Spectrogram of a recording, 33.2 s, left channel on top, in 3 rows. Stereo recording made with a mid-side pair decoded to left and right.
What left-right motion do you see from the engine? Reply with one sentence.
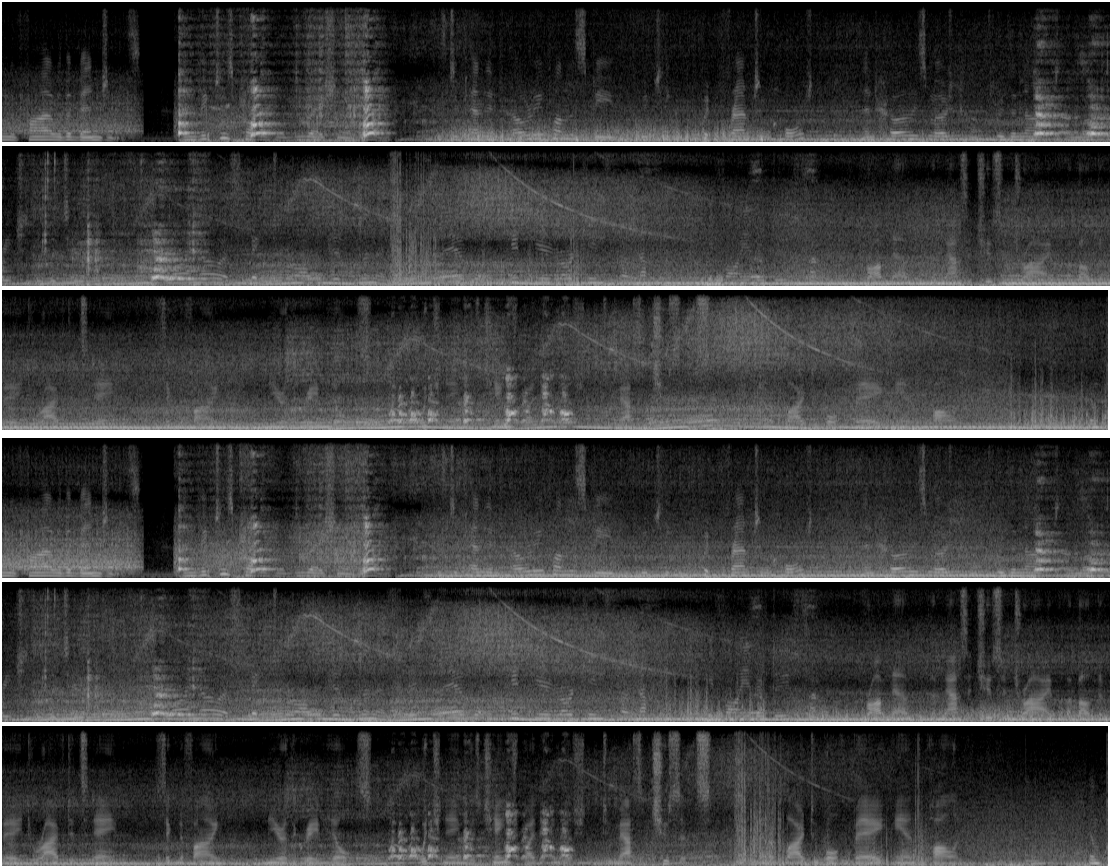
In this clip you hear the engine move from right to left.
